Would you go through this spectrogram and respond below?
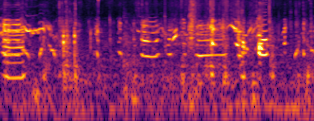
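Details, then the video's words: Guineafowl on their first outing outdoors give a busy flock chatter of harsh, grating calls and short squeaky notes overlapping through the clip, with no pauses. "Цесарки — первый выход на улицу."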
